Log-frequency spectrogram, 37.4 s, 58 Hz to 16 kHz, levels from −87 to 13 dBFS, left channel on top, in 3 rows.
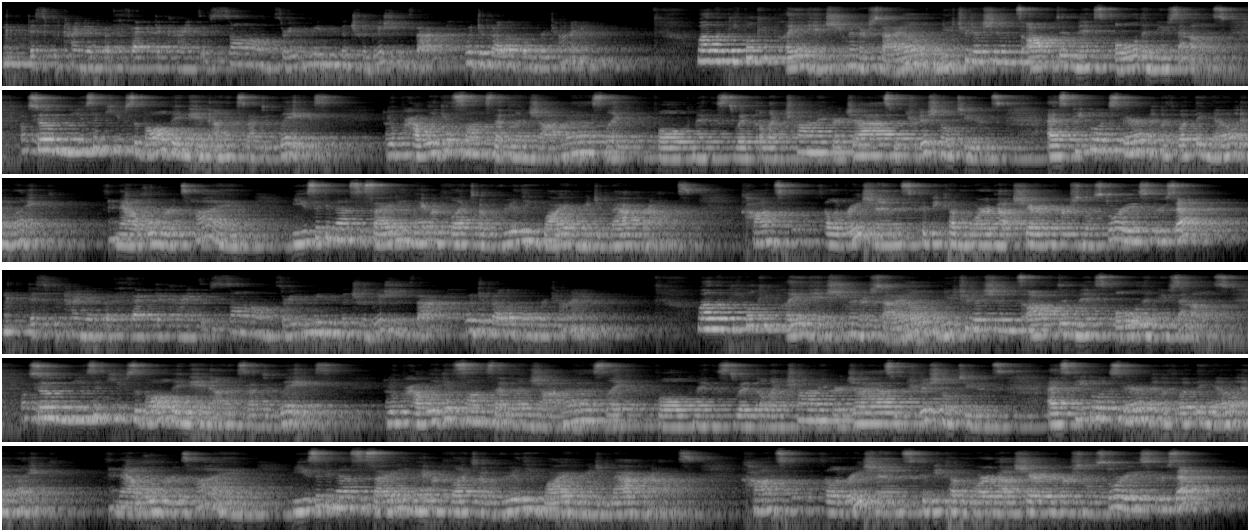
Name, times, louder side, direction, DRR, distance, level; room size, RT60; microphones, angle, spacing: voice 1, 0.0-5.9 9.0-9.3 12.6-12.9 16.3-16.6 23.6-24.0 26.0-26.7 32.4-32.7, equal, 40° left, -2 dB, 3.9 m, -32 dB
voice 2, 6.6-15.6 16.3-18.6 19.0-25.3 26.0-27.4 27.8-32.6 33.1-36.8, left 1 dB, 65° left, -4 dB, 2.6 m, -26 dB
18.0 x 6.8 x 8.4 m, 2.1 s
head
